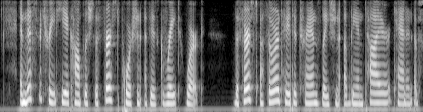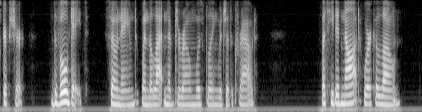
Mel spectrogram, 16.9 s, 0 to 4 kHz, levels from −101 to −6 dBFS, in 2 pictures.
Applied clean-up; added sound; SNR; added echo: none; none; none; none.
